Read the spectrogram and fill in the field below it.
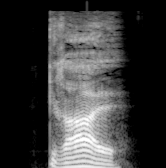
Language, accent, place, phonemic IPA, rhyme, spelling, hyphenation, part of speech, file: German, Germany, Berlin, /ɡʁaːl/, -aːl, Gral, Gral, noun / proper noun, De-Gral.ogg
- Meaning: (noun) grail (holy, miraculous object, especially a cup); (proper noun) clipping of Heiliger Gral (“Holy Grail”)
